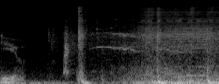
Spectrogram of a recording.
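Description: Movie-trailer audio. A woman's line of dialogue ends at the very start, then there is a sharp hit under a second in. Low whooshing swells of sound design build near the end, leading into the owlbear shot.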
